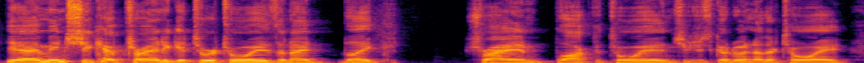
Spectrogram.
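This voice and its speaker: A man playing a gentle, worn-down father, resigned and understated, in an improvised role-play. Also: medium pitch, steady tone, fairly quick, natural voice.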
